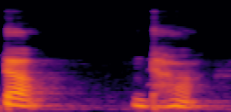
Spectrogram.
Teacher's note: यह पहले मुर्धा को टच करता है ऊपर फिर झटके से नीचे आता है ड ढ बोल के देखिए ढ झटके से नीचे आ रहा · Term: द्विगुण व्यंजन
